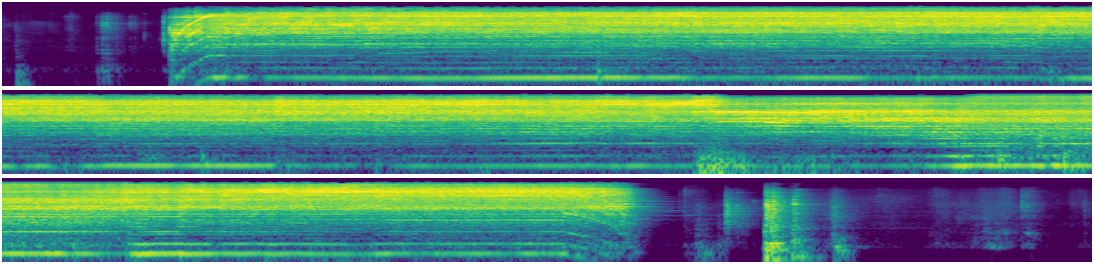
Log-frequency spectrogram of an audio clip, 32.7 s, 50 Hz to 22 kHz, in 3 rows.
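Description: DeWalt FlexVolt 60V cordless circular saw cutting across pine subfloor boards. It spins up about two seconds in, cuts steadily for close to half a minute, running a little louder in the second half, then spins down near the end.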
